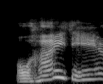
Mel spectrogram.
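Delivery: terrible put-on American accent, very high pitched. Showing the beaver puppet voice made for Labyrinth, in a terrible American accent. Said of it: "I did it with this terrible American accent".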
